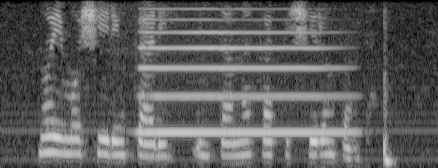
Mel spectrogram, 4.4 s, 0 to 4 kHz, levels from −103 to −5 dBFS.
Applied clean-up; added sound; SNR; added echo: none; Wind instrument, woodwind instrument; -2 dB; none.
